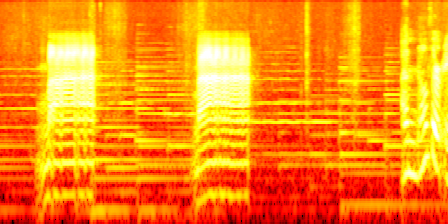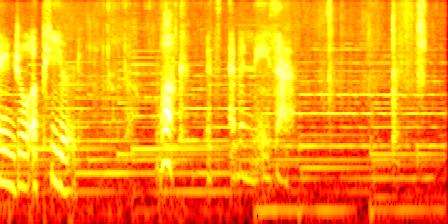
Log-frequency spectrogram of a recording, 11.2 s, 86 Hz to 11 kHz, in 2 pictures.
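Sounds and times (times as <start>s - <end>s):
sheep bleating: 0.5s - 1.4s, 2.4s - 3.2s
speech: 0.5s - 1.4s, 2.5s - 3.0s, 5.1s - 6.7s, 7.6s - 8.0s.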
